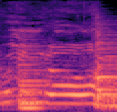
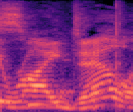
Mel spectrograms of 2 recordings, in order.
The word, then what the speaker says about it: Riedel: Michael Riedel. Thank you. At least you pronounce my name right. They usually say Riedel, and I always say it rhymes with needle, because that's what I do.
